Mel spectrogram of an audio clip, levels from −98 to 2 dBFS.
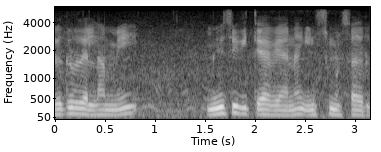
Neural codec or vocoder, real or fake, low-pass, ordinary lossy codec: none; real; 5.4 kHz; none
